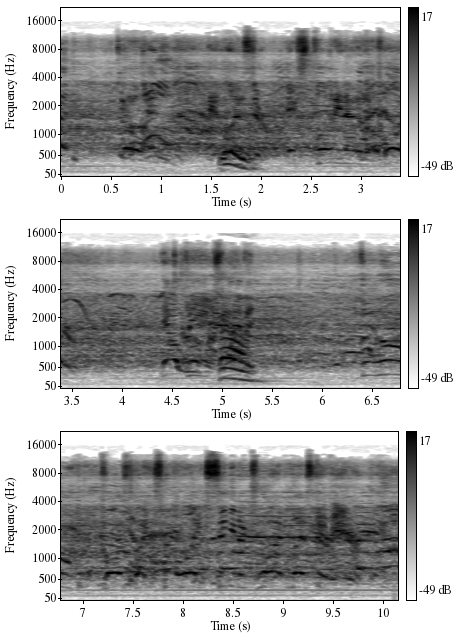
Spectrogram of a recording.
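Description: Wrestling broadcast audio: an arena crowd yelling and whooping, mixed with voices.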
